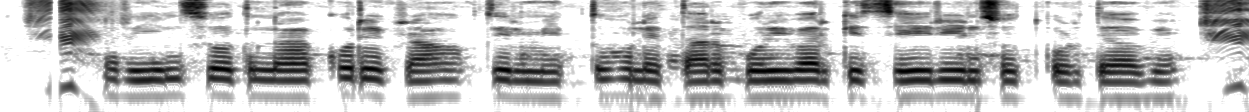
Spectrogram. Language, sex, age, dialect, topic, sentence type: Bengali, male, <18, Western, banking, question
